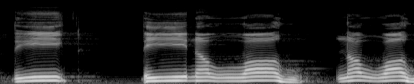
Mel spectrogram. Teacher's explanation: lam jalala yang didahului fathah dibaca tafkhim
